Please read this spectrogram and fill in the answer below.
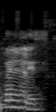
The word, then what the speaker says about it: Wellness: o cómo se pronuncia, corrígeme. Wellness, Wellness. Wellness.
